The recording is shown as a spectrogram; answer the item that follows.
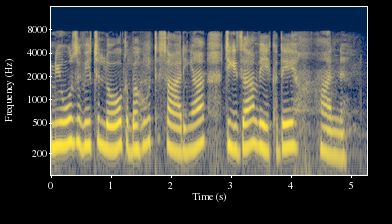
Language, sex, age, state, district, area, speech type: Punjabi, female, 18-30, Punjab, Jalandhar, urban, spontaneous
